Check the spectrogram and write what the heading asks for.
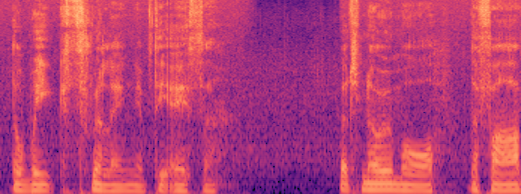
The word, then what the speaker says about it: aether: I saw questioning of my pronunciation of aether. Aether is still pronounced like ether, right, chat?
